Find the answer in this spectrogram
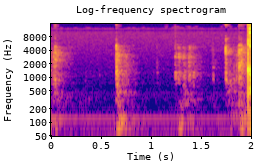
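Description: Faint keystrokes on a computer keyboard: about four separate taps, roughly half a second apart.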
